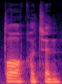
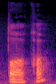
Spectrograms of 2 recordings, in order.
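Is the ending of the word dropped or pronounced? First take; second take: pronounced; dropped. First: The word ends with its final syllable pronounced. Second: The word ends without its final syllable. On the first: "au lieu de dire taqatan" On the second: "on pourrait dire taqa"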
